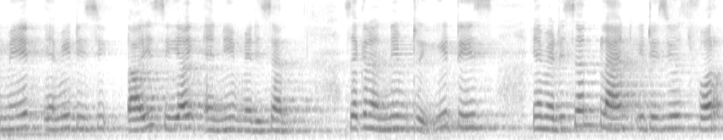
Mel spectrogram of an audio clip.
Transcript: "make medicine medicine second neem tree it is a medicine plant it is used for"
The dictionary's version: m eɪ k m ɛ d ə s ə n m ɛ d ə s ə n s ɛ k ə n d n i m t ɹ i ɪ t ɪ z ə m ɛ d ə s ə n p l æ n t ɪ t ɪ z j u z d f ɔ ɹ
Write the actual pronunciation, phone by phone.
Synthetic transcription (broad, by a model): m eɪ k m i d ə s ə n m ɛ d ə s ə n s ɛ k ə n d n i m t ɹ i ɪ t ɪ z ə m ɛ d ə s ə n p l æ n t ɪ t ɪ z j u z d f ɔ ɹ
